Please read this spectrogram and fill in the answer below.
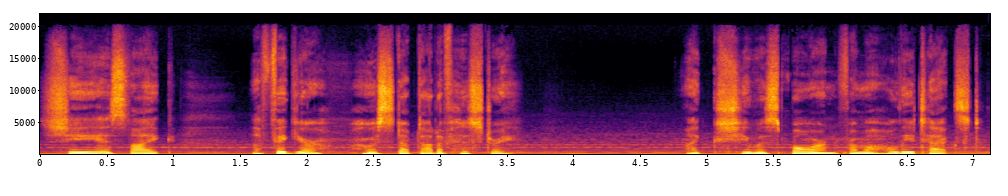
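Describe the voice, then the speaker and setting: An actress playing a devout, confident machine-cult tech priest with a solemn, formal manner in an audio drama. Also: female voice, medium pitch, little pitch movement, a little slow, dark tone, natural voice. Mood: fervent, assured. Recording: faint music behind the voice.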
